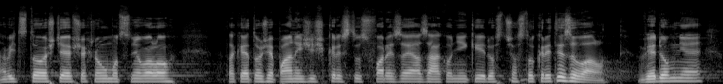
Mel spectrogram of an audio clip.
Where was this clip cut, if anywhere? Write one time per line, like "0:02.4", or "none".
none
